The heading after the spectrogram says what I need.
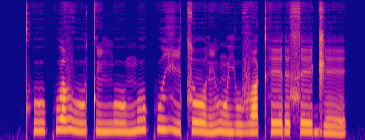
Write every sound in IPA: kʰuː˨kʷa˦ vuː˨tĩ˨ŋuː˨ muː˦kʷi˦ ɣi˨t͡soː˦˨ ɾĩ˦βũ˨ju˨ va˦kʰeː˦ɾɪ˨˦ seː˦d͡ʒeː˨

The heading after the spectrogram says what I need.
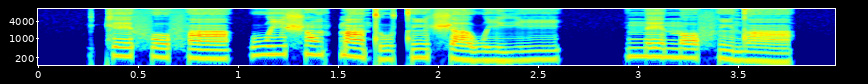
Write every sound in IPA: ke˦ fo˦fã˦ | wi˦ ʃɔ̃˦ k͡pã˦˨tu˧tĩ˦ ʃa˧wi˧ji˦ | ne˧ nɔ˦fĩ˧dã˧

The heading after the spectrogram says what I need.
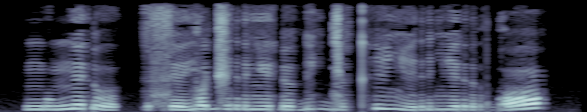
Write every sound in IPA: ŋuŋeɗʊ | sejɔd͡ʒirlʲe ɗɘɡe ɟɘkʰi ʎirʎer ɡɔ

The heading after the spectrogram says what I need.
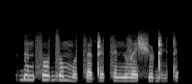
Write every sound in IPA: ɠɘ˥nso˥ d͡zo˥ mo˩ t͡sa˩ʈɘ˧t͡sɛ˧n vɛ˧ ʃu˧ɖɛ̤˧t

